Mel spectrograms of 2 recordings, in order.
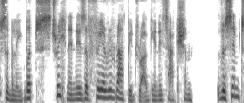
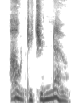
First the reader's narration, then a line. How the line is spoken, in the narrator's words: whispered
